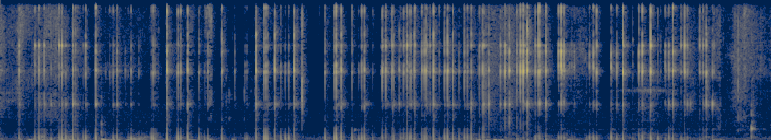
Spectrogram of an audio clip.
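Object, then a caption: Glass mason jar with metal lid, filled with tea. Long nails rapidly tap on a glass mason jar filled with loose tea, both on the glass and near its metal screw lid, which is covered by a floral fabric. The dense, quick taps land as short, dull low knocks with faint bright clicks on top. Each tap dies away almost instantly, with no ringing.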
